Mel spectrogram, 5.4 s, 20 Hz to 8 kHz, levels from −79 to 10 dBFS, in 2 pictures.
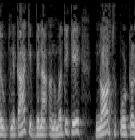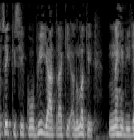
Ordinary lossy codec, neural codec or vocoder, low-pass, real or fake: none; none; 7.2 kHz; real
